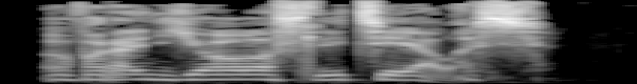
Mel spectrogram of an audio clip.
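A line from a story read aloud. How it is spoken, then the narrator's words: Breathless wheeze. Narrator (Russian): просипел задыхающийся Юрий Яковлевич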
